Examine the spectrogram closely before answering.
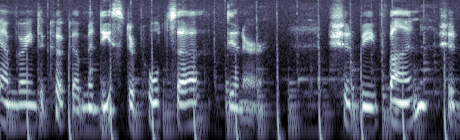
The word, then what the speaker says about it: medisterpølse: so let's get started first stop pronunciation medist Pulsa and Native Danish speakers pronounce medist pul uh medist puls medist pul Med POS language lesson over now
